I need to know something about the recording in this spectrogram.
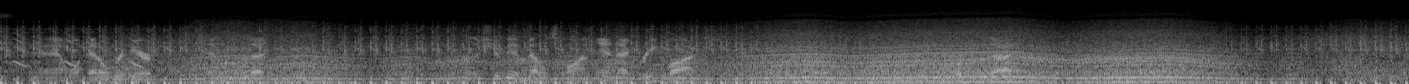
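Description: A small outboard motor drones steadily, rising and falling in pitch.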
